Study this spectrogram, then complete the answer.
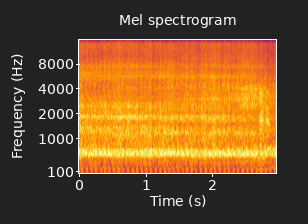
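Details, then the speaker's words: Fairly new Honda PCX scooter at idle after CVT reassembly; fast even idle with light repeated klotok knock from front of CVT: worn, loose front pulley roller housing that should be replaced. "Nah jadi tadi penyakitnya yang klotok-klotok yang ini otok-otok kan gitu ya."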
